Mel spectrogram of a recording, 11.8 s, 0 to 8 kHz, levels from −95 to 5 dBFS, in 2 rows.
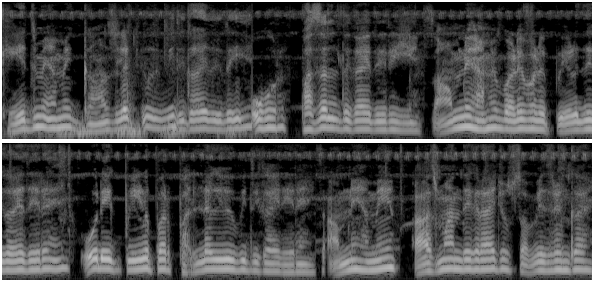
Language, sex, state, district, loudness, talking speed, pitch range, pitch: Hindi, male, Chhattisgarh, Balrampur, -32 LUFS, 235 wpm, 140-165 Hz, 155 Hz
